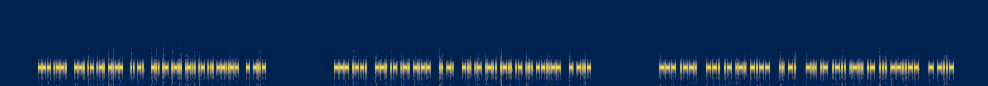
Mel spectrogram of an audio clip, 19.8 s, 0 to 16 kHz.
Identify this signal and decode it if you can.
Morse code, heard as a keyed tone, about 46 wpm, 700 Hz. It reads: OP GARY IN DALLAS, TX OP GARY IN DALLAS, TX OP GARY IN DALLAS, TX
